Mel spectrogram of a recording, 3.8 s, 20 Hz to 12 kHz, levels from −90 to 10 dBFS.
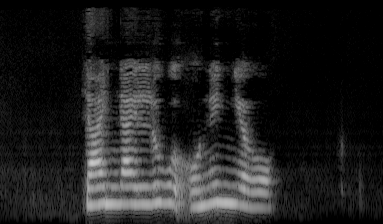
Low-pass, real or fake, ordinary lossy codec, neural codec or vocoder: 10.8 kHz; fake; AAC, 32 kbps; codec, 24 kHz, 0.9 kbps, DualCodec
